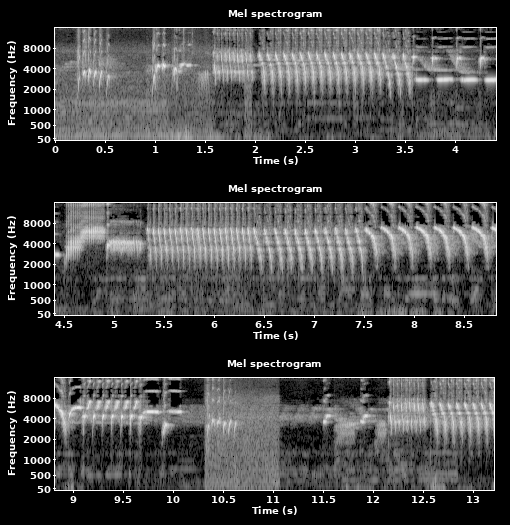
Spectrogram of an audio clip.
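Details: Timbrado canary song: a long sequence of rolling trills, clear whistles and rapid swept notes in shifting phrases, with brief breaks and faint low background sound.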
